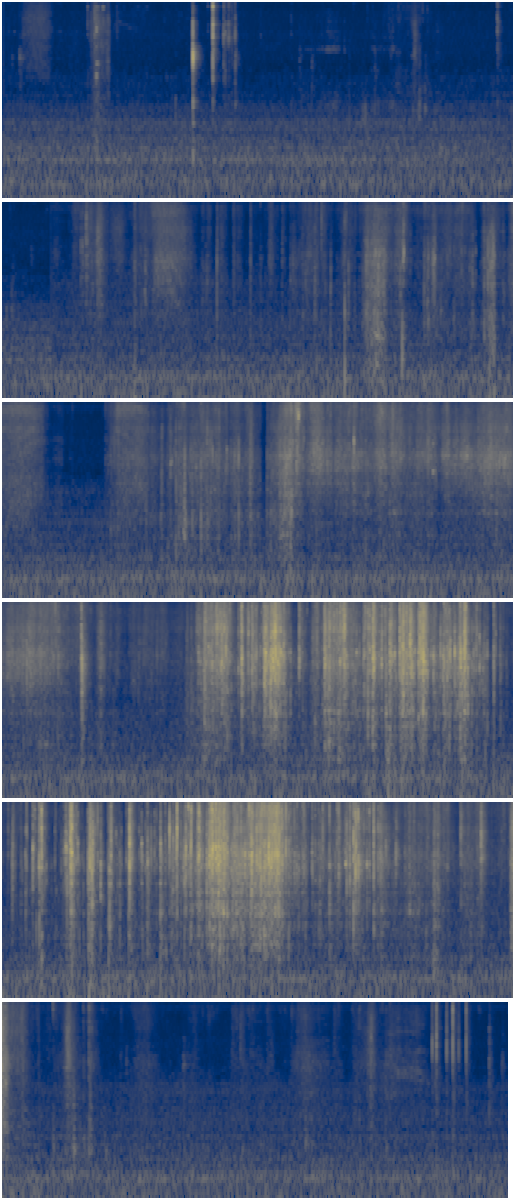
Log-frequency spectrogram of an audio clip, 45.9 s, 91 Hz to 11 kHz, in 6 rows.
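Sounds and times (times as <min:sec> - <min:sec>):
fabric bag rustling: 0:12.1 - 0:15.5, 0:16.9 - 0:38.8.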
